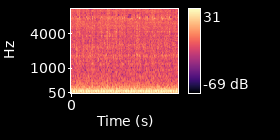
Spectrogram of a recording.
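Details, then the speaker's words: 1979 Corvette C3 V8 warming up right after a Holley Street Demon 625 CFM carburetor install. Lumpy idle with a sharp puffing tick on every firing pulse: exhaust leak where the manifolds meet the side pipes, which need a new pipe. "Now, we do have an exhaust leak under the car, so pay no attention to that."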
